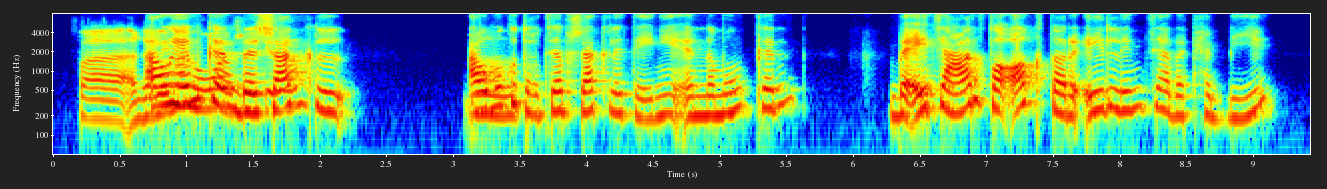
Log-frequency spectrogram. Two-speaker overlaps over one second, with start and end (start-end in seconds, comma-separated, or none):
0.7-2.0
